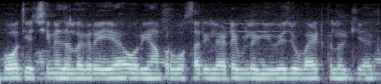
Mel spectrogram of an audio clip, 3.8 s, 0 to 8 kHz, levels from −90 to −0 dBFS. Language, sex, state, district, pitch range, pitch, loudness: Hindi, male, Haryana, Jhajjar, 130-135 Hz, 135 Hz, -17 LUFS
